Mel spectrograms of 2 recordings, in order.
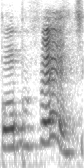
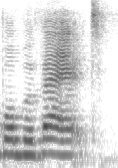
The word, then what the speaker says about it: Boba Fett: but that's not right because double t isn't a double d double d in honor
